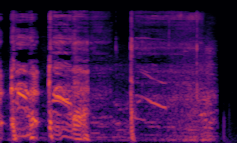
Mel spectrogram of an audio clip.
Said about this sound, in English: trying to put on a really bad cough.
